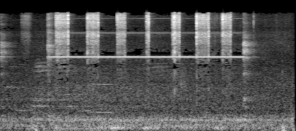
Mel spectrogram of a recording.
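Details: Removal of a facial mole with a laser/electrosurgical device: repeated high-pitched electronic buzzing bursts over a low hum, with no bleeding or wound afterwards; mole removal device sound.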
